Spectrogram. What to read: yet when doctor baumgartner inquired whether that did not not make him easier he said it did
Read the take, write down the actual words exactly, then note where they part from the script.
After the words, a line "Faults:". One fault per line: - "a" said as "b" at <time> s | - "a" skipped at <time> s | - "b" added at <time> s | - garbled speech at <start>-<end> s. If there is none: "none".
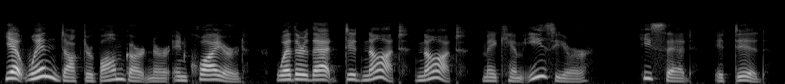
yet when doctor baumgartner inquired whether that did not not make him easier he said it did
Faults:
none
